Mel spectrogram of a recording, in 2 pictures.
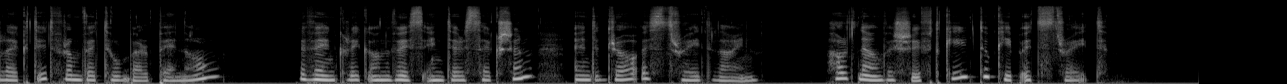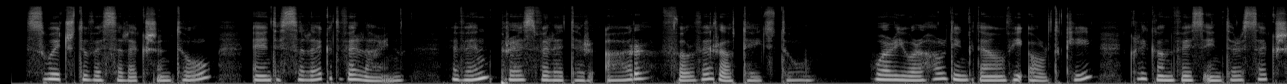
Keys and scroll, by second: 13.7 v, 18.8 r.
